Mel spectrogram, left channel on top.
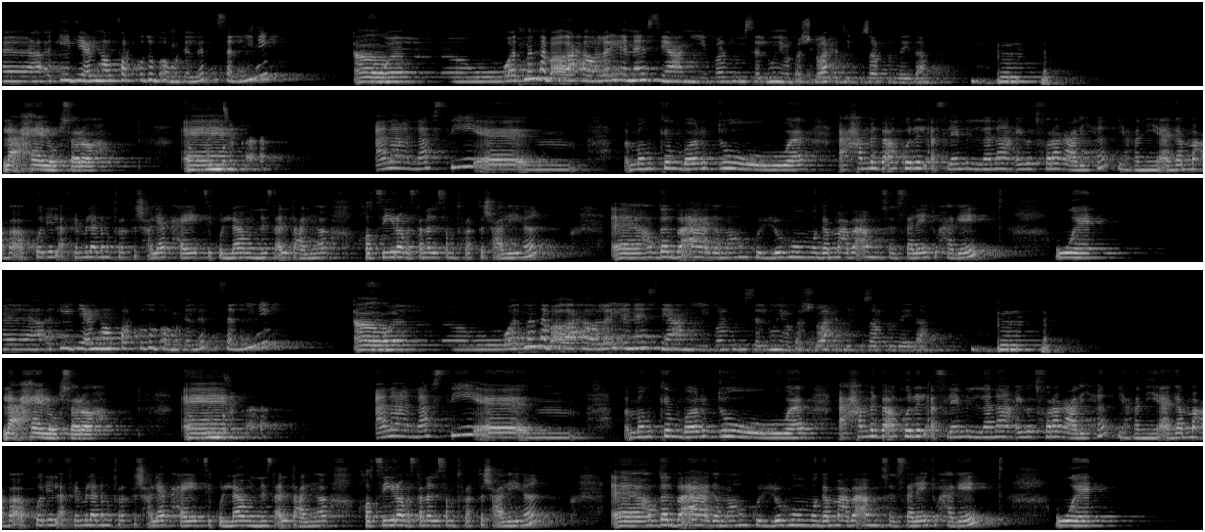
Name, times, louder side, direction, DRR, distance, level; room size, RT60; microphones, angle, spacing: voice 1, 0.0-2.7 3.7-4.1 4.4-9.3 9.7-9.9 12.3-12.4 13.8-14.6, left 2 dB, 50° left, 3 dB, 3.0 m, -30 dB
voice 2, 3.5-4.0 9.9-10.5 12.0-13.1 13.5-14.3 15.7-29.4 29.7-33.8 34.1-34.9, right 1 dB, 10° right, 6 dB, 1.1 m, -29 dB
22.0 x 15.5 x 8.9 m, 1.0 s
head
